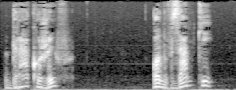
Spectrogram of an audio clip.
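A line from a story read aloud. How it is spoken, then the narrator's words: Barely audible whisper. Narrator (Russian): Еле слышный шепот в дюйме от его уха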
